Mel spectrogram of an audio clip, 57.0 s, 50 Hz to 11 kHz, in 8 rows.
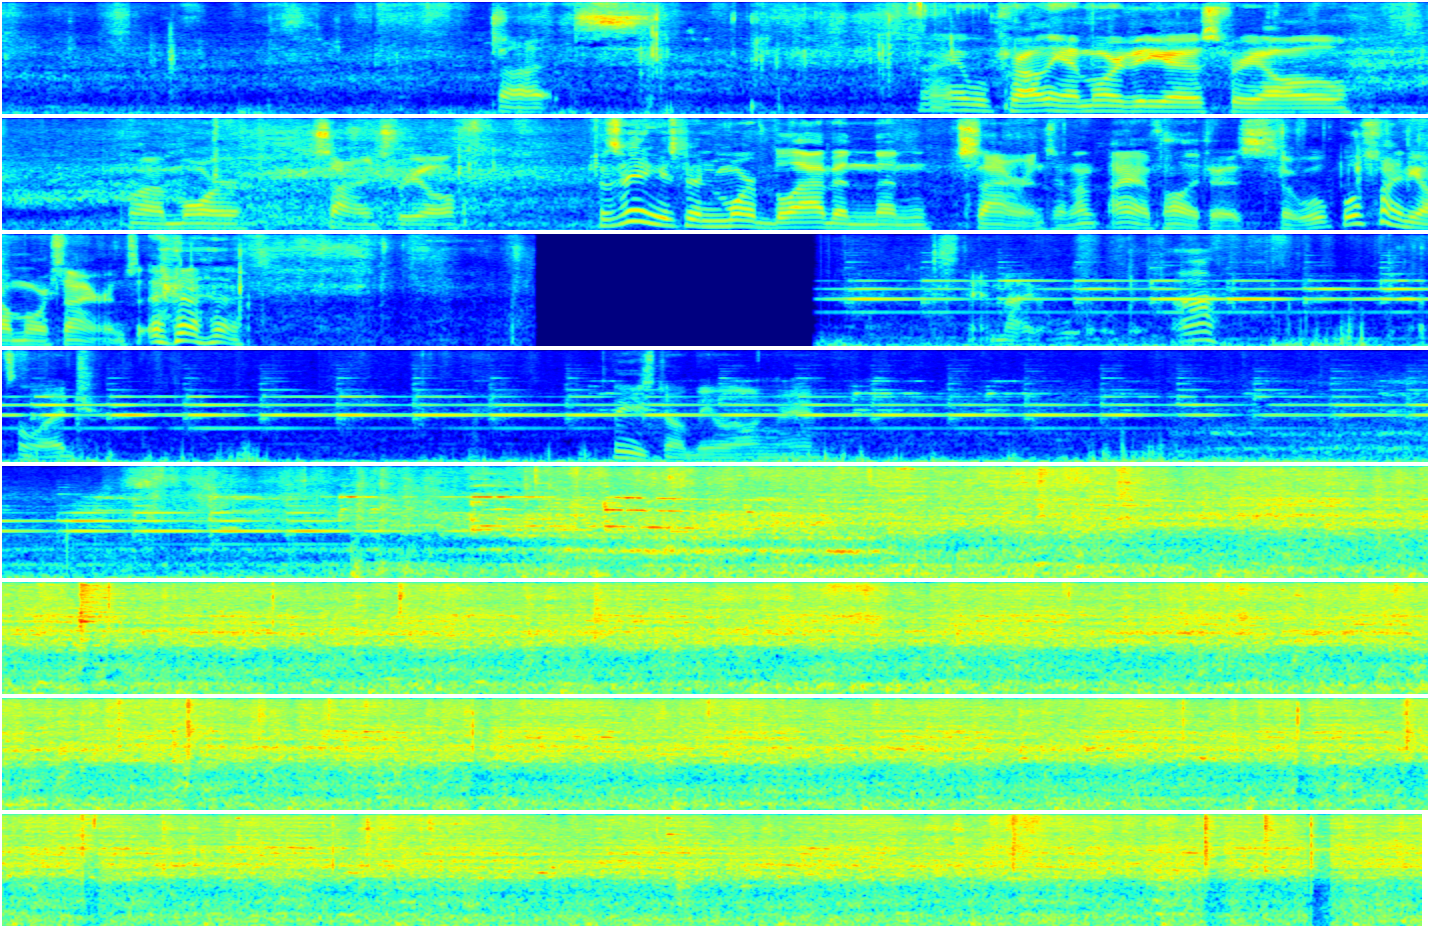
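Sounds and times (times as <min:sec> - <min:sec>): train wheels rumbling on rails: 0:00.0 - 0:12.4, 0:23.5 - 0:57.0
train horn chord: 0:27.4 - 0:34.6.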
